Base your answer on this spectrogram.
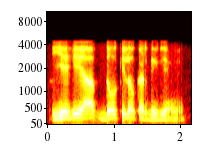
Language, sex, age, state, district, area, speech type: Urdu, male, 18-30, Uttar Pradesh, Gautam Buddha Nagar, urban, conversation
